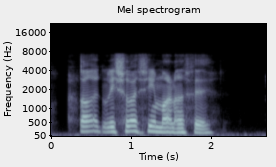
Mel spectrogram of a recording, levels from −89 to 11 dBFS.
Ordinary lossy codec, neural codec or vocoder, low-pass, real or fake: Opus, 64 kbps; autoencoder, 22.05 kHz, a latent of 192 numbers a frame, VITS, trained on many speakers; 7.2 kHz; fake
